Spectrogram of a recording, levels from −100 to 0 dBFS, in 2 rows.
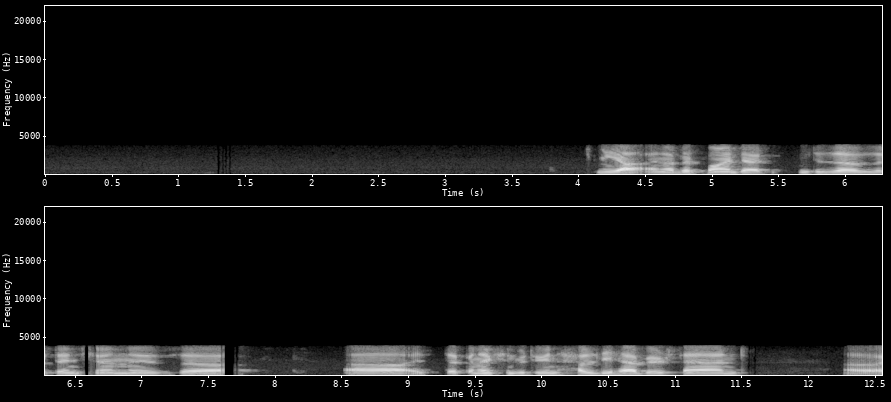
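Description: Speech heard through a Bluetooth CVSD headset codec for its full length. CVSD sends one bit per sample at 64 kbps, each bit saying only up or down with an adapting step size. Here the line band is roughly 200 Hz to 3.4 kHz, so the audio is thin and boxy, with plainly audible codec damage: scratchy sibilants, loud bright sounds that outrun the step and distort, and a granular hiss beneath everything. On a spectrogram the energy stops at a hard ceiling near 3.4 kHz with nothing above it, and a grainy noise floor fills the band between and under the speech. Unconcealed Bluetooth headset packet loss breaks the signal four times, each a burst of lost voice packets replaced by silence or an idle pattern: 1.29 to 1.40 s (67.5 ms missing over 105 ms), 6.57 to 6.70 s (67.5 ms over 120 ms), 7.59 to 7.75 s (120 ms missing, including one 82.5 ms hole), and 11.55 s just after "between healthy habits and". 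The speech drops out in short chopped holes with abrupt edges. The waveform shows flat gaps with sheer sides, and the spectrogram shows thin blank vertical stripes.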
